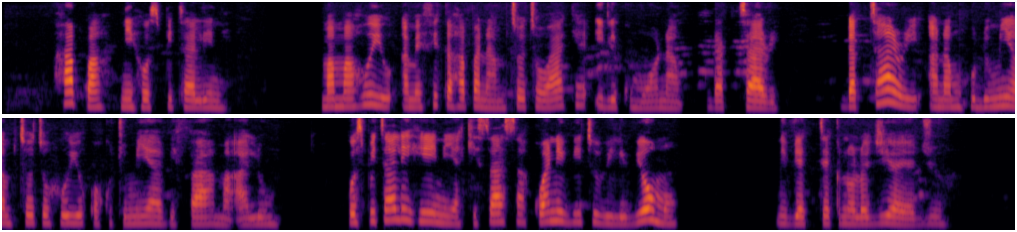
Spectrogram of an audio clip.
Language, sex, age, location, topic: Swahili, female, 25-35, Kisii, health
